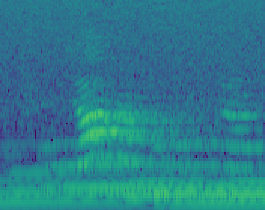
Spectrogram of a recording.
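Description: A school choir singing held chords in several parts, the chord shifting about halfway through. A higher note slides up and falls away just over half a second in.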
